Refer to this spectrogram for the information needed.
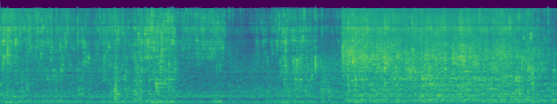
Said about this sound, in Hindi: आप इस रनिंग वाटर में इसको इस तरह से वॉश कर लीजिए पूरा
